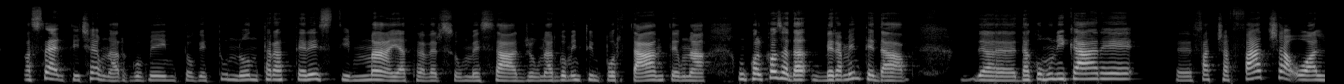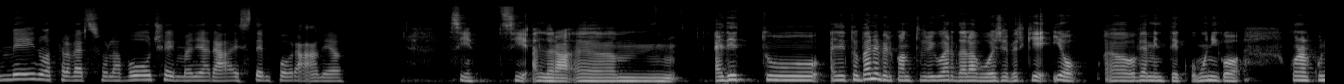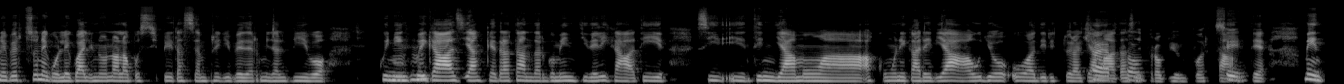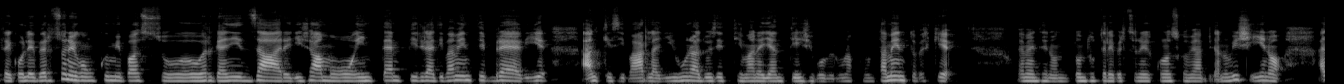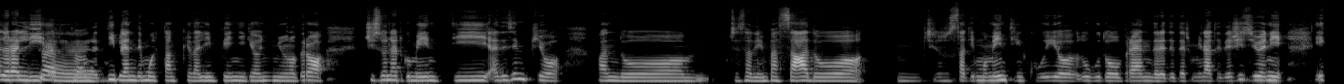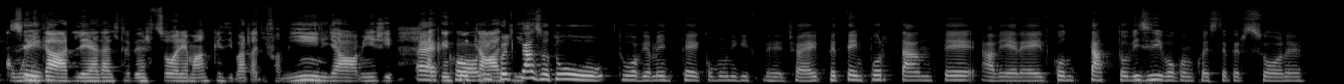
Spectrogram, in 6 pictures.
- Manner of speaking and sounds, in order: teeth sucking; tapping
- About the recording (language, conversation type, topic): Italian, podcast, Preferisci parlare di persona o via messaggio, e perché?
